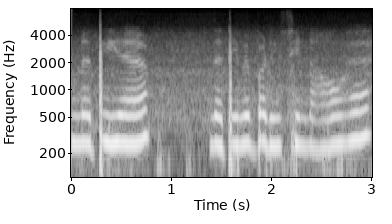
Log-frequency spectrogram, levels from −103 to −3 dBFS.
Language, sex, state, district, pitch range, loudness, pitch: Hindi, female, Punjab, Fazilka, 250-270 Hz, -16 LUFS, 260 Hz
